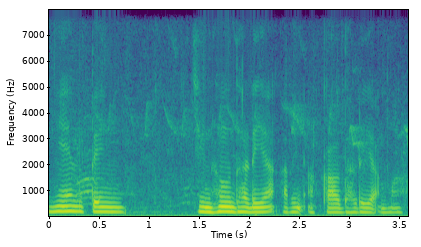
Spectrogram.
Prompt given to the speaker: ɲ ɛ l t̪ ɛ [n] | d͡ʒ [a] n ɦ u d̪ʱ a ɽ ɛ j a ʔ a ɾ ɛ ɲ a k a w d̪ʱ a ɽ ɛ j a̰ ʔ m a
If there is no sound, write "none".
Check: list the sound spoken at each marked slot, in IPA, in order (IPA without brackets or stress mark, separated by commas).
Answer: ɲ, i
